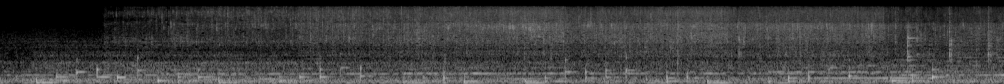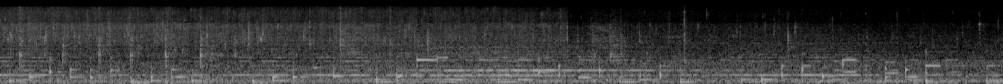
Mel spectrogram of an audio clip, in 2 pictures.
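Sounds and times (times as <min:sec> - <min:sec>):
background music: 0:00.0 - 0:20.0
potatoes sizzling in hot oil: 0:01.2 - 0:16.3.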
